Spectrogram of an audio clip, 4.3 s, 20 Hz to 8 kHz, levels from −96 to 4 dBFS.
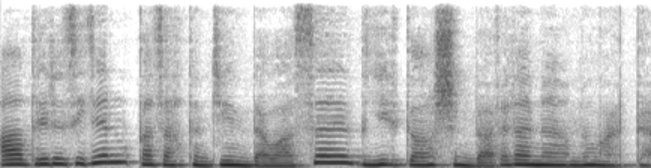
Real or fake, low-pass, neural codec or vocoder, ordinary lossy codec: fake; none; codec, 16 kHz, 0.5 kbps, FunCodec, trained on LibriTTS, 25 frames a second; none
